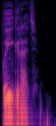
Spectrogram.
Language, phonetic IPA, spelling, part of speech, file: Russian, [pəɪˈɡratʲ], поиграть, verb, Ru-поиграть.ogg
- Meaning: to play (for a while)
